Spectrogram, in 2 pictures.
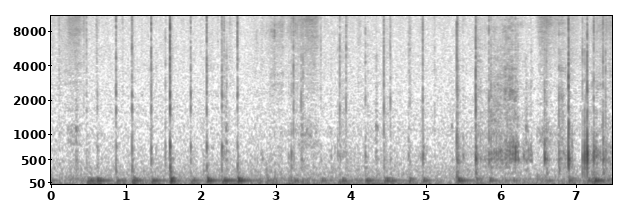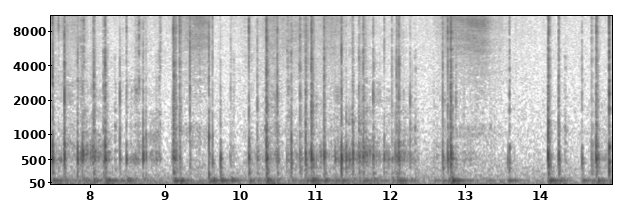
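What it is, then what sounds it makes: Cardboard perfume box. Long nails tap rapidly on the front face of a hollow cream paperboard Chloé perfume box with the bottle inside. The taps are short, dry clicks with a slight hollow mid-range resonance, over a steady low hum.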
